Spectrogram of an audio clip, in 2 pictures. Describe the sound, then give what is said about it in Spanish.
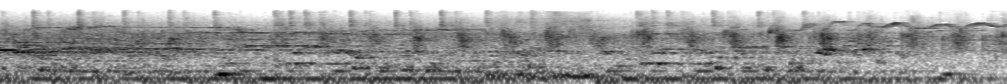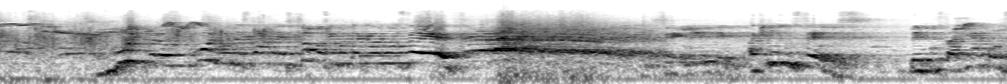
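A crowd breaks into loud, sustained applause and cheering to welcome the winner of a company leader award, dense clapping with scattered whoops and shouts rising over it for about twenty seconds before tapering slightly. “Así que quiero que recibamos con fuertísimas palmas a nuestro premio líder de la compañía”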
